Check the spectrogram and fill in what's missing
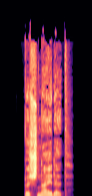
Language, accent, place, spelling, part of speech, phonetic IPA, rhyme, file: German, Germany, Berlin, beschneidet, verb, [bəˈʃnaɪ̯dət], -aɪ̯dət, De-beschneidet.ogg
- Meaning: inflection of beschneiden: 1. third-person singular present 2. second-person plural present 3. second-person plural subjunctive I 4. plural imperative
